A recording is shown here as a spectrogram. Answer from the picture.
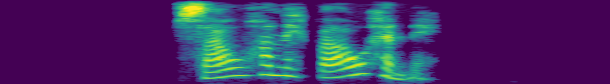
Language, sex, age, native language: Icelandic, female, 30-39, Icelandic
